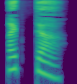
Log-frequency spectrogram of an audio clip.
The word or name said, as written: ಅಟ್ಟಿ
